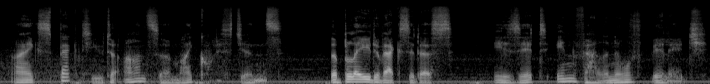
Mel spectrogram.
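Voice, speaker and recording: An actor playing a menacing male beast interrogator in a fantasy game, smug and deliberately intimidating. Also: low-pitched, slight background noise, exaggerated voice. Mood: threatening. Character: sinister, menacing anthro beast interrogator, male, smugly threatening.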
